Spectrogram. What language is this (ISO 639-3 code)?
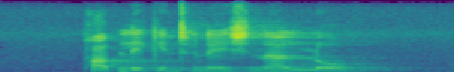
tsn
